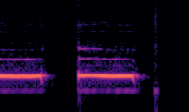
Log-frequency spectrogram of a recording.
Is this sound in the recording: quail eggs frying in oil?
no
